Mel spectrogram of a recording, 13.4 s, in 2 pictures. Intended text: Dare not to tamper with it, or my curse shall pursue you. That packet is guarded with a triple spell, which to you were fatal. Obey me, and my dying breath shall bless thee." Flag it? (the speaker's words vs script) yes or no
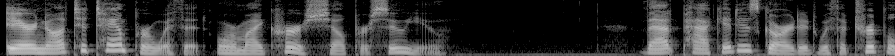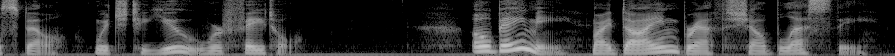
yes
